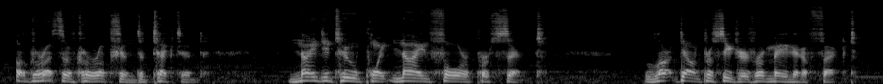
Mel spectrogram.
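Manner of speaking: deep, low, grinding, rumbling mechanical voice. Voicing a machine announcing a corruption scan: deep rumbling mechanical voice. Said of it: "in a deep rumbling, like, mechanical voice".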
